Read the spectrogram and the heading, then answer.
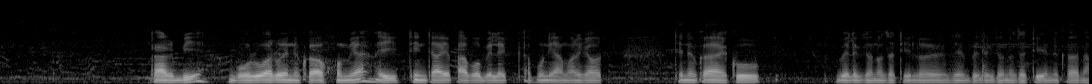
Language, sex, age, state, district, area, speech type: Assamese, male, 18-30, Assam, Kamrup Metropolitan, rural, spontaneous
